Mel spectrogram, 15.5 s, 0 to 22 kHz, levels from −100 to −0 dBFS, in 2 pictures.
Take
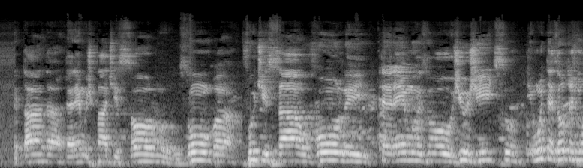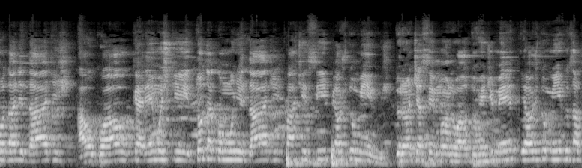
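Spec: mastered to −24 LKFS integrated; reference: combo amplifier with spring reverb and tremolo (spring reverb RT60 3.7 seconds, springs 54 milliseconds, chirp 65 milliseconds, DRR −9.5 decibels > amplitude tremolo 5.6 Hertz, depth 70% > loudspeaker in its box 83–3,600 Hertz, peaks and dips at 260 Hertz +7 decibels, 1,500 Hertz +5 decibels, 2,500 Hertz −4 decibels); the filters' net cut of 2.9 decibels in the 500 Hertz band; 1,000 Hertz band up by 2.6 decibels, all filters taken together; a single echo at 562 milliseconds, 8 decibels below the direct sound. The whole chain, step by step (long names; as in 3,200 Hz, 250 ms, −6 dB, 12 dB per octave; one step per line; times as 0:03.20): parametric band 500 Hz −6 dB
parametric band 1,000 Hz +5 dB
single-tap delay 562 ms −8 dB
spring reverb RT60 3.7 s, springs 54 ms, chirp 65 ms, DRR −9.5 dB
amplitude tremolo 5.6 Hz, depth 70%
loudspeaker in its box 83–3,600 Hz, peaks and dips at 260 Hz +7 dB, 1,500 Hz +5 dB, 2,500 Hz −4 dB
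level −13 dB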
